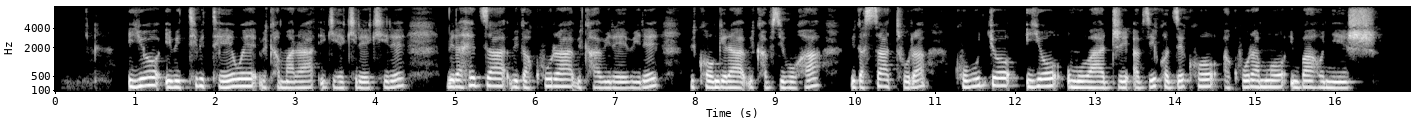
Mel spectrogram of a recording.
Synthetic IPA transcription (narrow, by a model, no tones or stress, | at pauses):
ijo̞ʔiβitʰiβitʰe̞ːwe̞βikʰamaɾaʔiɡihe̞kʰiɾe̞kʰiɾe̞βiɾahe̞zaβiɡakʰuɾaβikʰaβiɾe̞βiɾe̞βikʰo̞ːŋɡe̞ɾaβikʰavjiβuhaβiɡasatʰuɾakʰuβuɾɟo̞ijo̞umuβaːd͡ʒiʔavjiːkʰo̞ze̞kʰo̞akʰuɾamŋo̞ʔimbaːɦo̞ɲiːʃḁ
